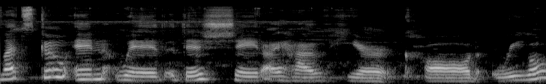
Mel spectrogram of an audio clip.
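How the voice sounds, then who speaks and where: At a very slow pace and medium pitch, a woman speaks with hardly any pauses and very wide pitch swings. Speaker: beauty vlogger. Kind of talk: makeup tutorial. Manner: quiet; casual.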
